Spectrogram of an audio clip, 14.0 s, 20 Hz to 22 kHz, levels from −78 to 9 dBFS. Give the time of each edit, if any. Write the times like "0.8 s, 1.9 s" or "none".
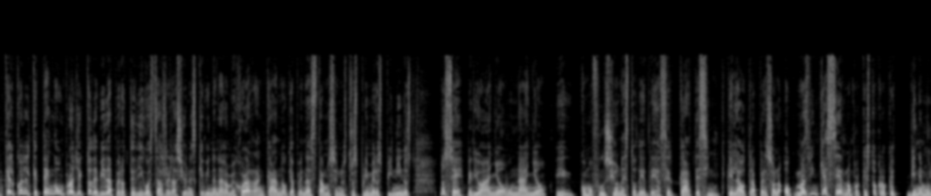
8.3 s, 10.8 s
